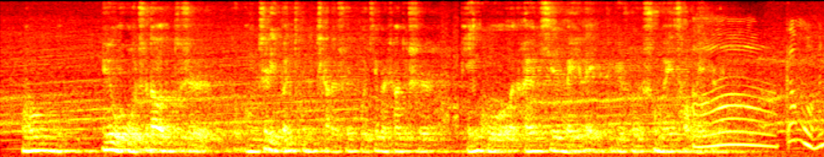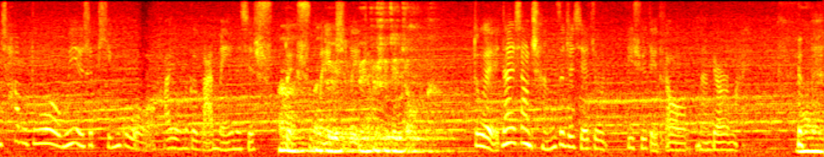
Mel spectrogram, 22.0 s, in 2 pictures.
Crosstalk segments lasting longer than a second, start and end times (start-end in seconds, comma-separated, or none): 14.8-16.0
